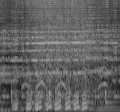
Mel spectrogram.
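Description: A person's voice in quick rising-and-falling swoops, about four a second, over faint sustained music.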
